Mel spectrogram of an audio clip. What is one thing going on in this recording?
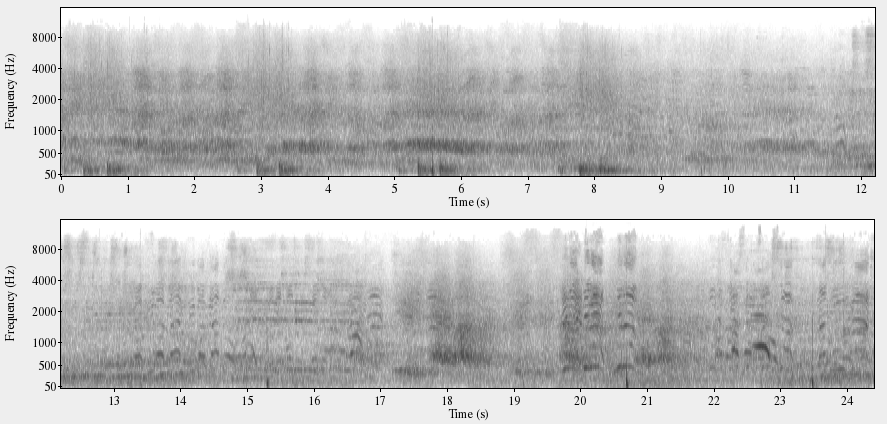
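A large stadium crowd chants and cheers loudly.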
